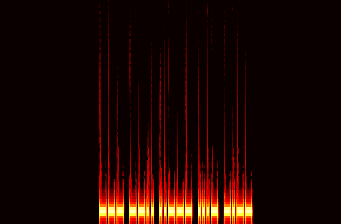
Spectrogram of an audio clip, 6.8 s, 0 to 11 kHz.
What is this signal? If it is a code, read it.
Morse code, heard as a keyed tone, about 28 wpm, 700 Hz. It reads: OZ2VY
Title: DXCC-100 Call Signs - 5 Characters - Repeated 3x - 28wpm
